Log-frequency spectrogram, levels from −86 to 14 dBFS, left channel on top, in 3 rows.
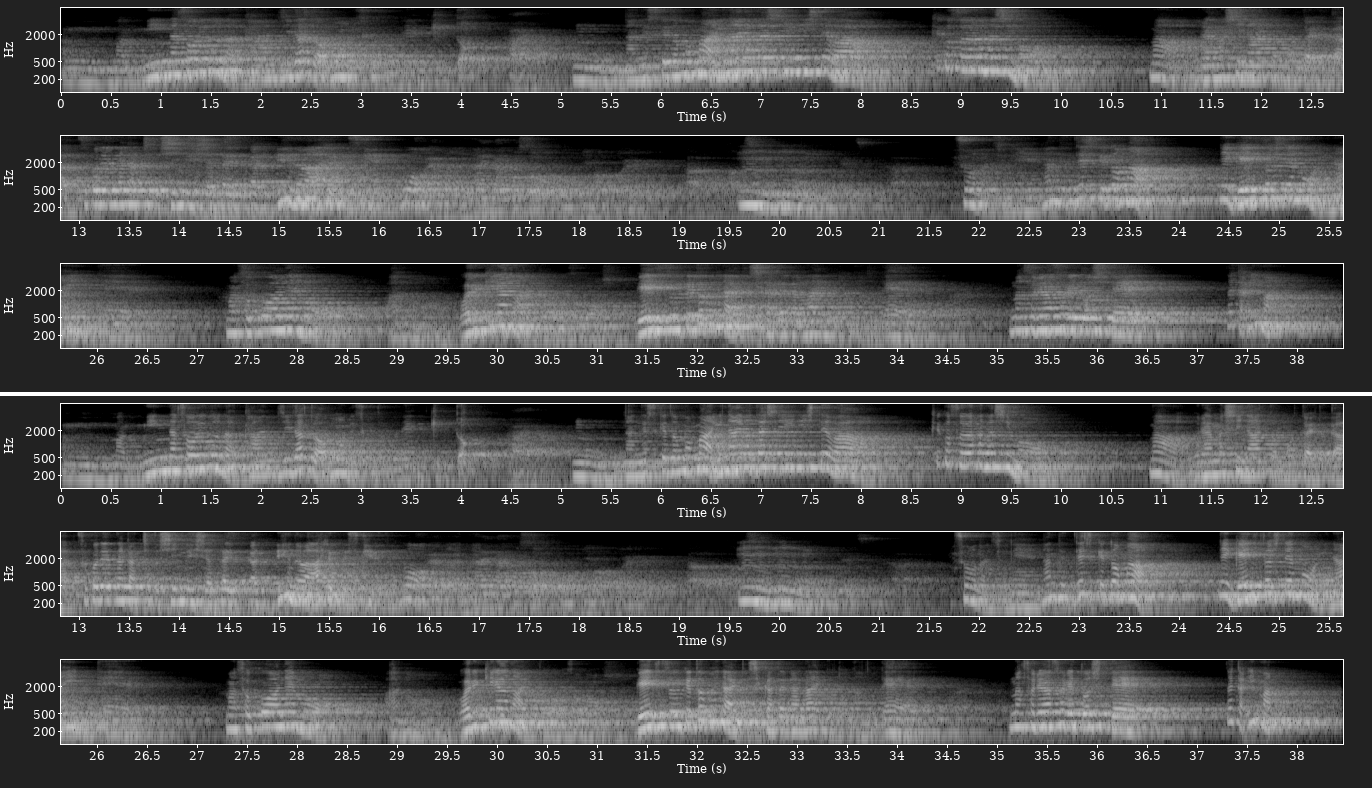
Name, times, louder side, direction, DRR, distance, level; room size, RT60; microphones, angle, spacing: voice 1, 0.0-4.1 5.1-8.2 8.8-9.9 10.9-16.5 19.6-20.4 21.8-24.0 24.4-26.4 27.3-28.4 28.9-34.2 35.1-36.5 37.3-37.7, right 1 dB, 50° right, 1 dB, 0.7 m, -20 dB
voice 2, 4.4-4.9 14.0-14.9 15.5-15.7 16.4-18.7 19.0-21.3 27.3-27.6 31.0-31.3 34.5-34.6, equal, 60° left, -10 dB, 1.2 m, -32 dB
5.1 x 4.4 x 5.5 m, 2.8 s
head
